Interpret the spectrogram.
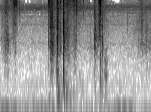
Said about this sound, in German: Muss ich aber ganz schön durchschlagen hier bei diesen Gewächsen.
